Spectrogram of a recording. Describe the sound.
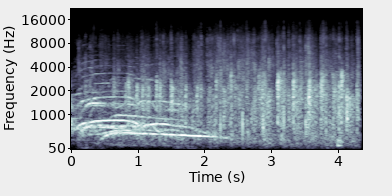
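Applause from a live audience: dense, steady clapping mixed with crowd noise that continues throughout, with a voice rising over the first couple of seconds.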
